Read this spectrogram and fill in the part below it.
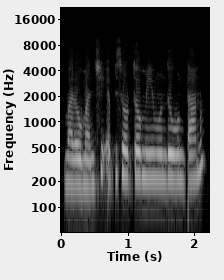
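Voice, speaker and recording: A woman's voice: mid-range voice, fairly even intonation, brisk, dark tone, dry recording, lo-fi sound. A woman storyteller narrating a serialized love story, reading every character in her own voice.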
